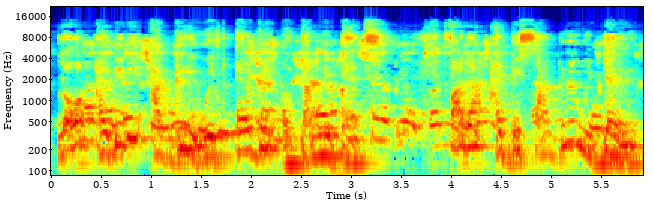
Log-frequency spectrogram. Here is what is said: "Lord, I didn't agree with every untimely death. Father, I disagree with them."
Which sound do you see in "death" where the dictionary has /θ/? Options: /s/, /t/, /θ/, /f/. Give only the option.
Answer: /s/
